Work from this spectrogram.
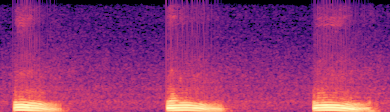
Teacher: Ketika baca U, bibirnya ngumpul jadi satu, mencucu, monyong. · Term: dhammah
